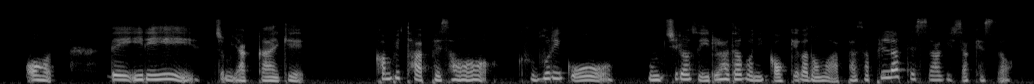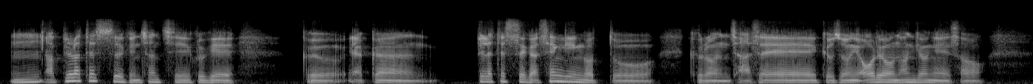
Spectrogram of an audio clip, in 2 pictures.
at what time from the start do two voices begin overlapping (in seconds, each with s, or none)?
none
